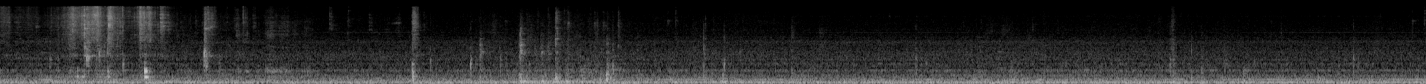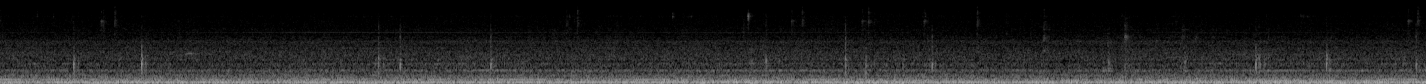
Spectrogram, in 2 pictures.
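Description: A steady low hum with an even background hiss, broken by a few sharp taps and knocks in the first six seconds and occasional faint ticks after that.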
